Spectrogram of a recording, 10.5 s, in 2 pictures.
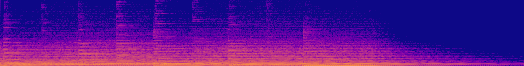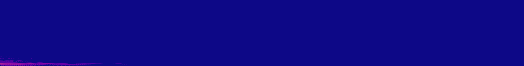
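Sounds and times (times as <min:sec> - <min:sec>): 
ensemble playing together in concert in A flat: 0:00.0 - 0:04.8.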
